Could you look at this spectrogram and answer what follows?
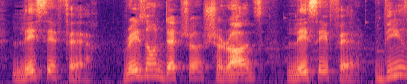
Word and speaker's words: laissez-faire: The French pronunciation of laissez-faire is not too different from the English one, laissez-faire.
